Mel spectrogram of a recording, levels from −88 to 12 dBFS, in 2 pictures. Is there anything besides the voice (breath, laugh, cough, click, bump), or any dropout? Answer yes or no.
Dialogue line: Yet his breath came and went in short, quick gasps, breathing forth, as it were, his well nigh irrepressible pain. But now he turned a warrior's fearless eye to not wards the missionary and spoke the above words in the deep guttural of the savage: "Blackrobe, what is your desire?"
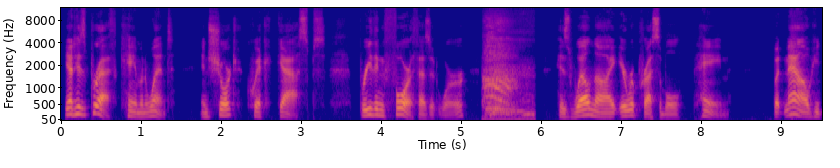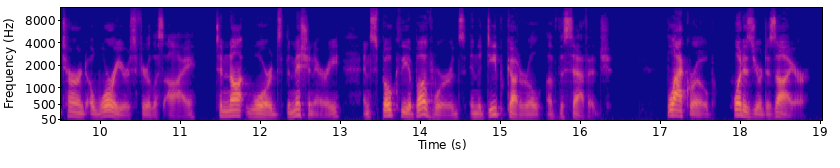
yes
